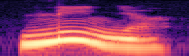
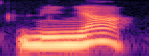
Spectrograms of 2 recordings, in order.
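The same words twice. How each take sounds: First: The stress is on the first syllable. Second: The stress is on the second syllable. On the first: The speaker calls it right. "dices niña ... ni viene a ser la sílaba tónica" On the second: The speaker calls it wrong. "no dices niña"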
